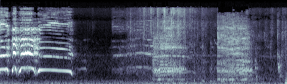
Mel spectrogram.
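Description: A rooster crows loudly and close by with a long, ringing call, followed by scattered clucking and bleating-like calls from chickens and roosters crowded in a backyard coop.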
